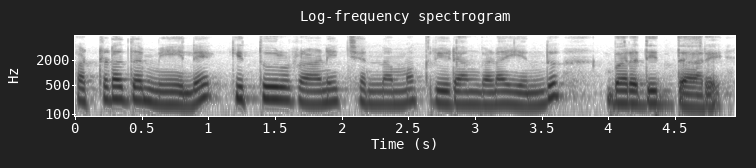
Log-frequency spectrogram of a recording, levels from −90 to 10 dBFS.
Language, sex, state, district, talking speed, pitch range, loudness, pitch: Kannada, female, Karnataka, Bangalore, 95 wpm, 175-230 Hz, -16 LUFS, 190 Hz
